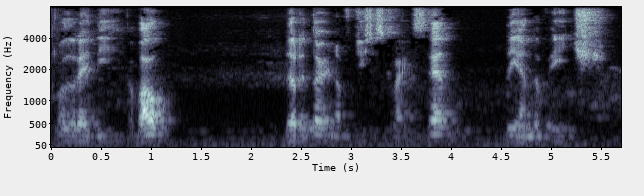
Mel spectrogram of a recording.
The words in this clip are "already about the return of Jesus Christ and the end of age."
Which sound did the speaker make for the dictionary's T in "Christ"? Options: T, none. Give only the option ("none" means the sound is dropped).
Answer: T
